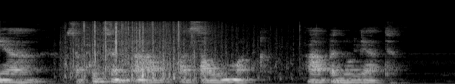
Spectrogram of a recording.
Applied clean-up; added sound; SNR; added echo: none; Bird; 8 dB; reverberation time 0.3 s.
